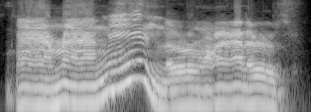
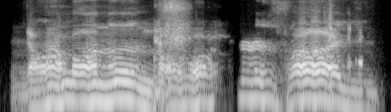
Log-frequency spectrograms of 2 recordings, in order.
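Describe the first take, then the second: First: The voice sounds plain, with no underwater effect. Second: The voice sounds gurgly, as if underwater. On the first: The speaker calls it wrong. "instead of saying it like" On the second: The speaker calls it right. "he makes his voice sound like he's underwater"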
